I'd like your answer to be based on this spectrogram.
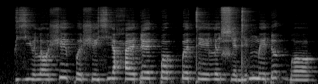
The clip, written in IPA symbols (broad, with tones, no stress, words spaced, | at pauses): zʲɤ˩lɔ˩ʃe˥ pə˩ʃe˩sʲe˧ ħɛ˧ɗɛ˥k͡pɔ˥ k͡pə˥te˧lə˧ɕɛ˩d e˥ŋ͡me˧ɗɤ˥ ɡ͡bɔ˩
